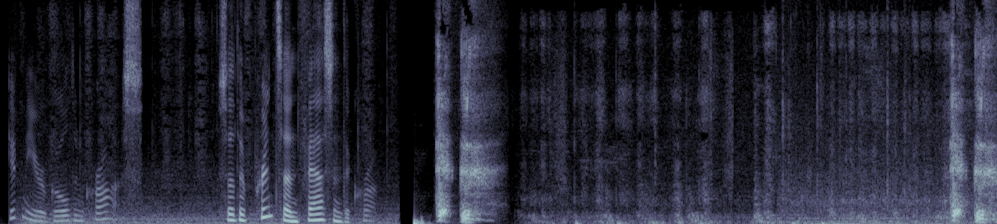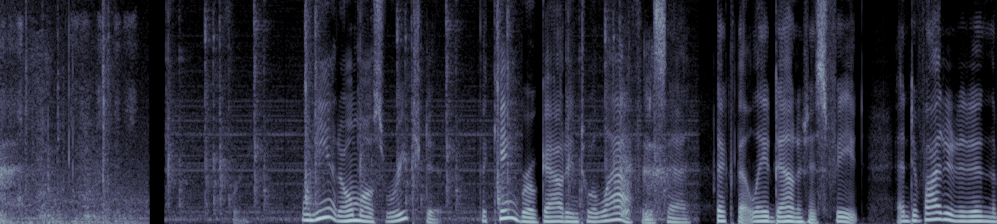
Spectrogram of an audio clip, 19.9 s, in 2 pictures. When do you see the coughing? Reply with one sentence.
You can hear the coughing from 4.3 to 5.0 s, from 9.5 to 10.7 s and from 16.1 to 17.8 s.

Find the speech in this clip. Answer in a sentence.
The speech can be heard from 0.1 to 3.8 s and from 12.3 to 19.9 s.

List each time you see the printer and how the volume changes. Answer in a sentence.
The printer can't be heard in this clip.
